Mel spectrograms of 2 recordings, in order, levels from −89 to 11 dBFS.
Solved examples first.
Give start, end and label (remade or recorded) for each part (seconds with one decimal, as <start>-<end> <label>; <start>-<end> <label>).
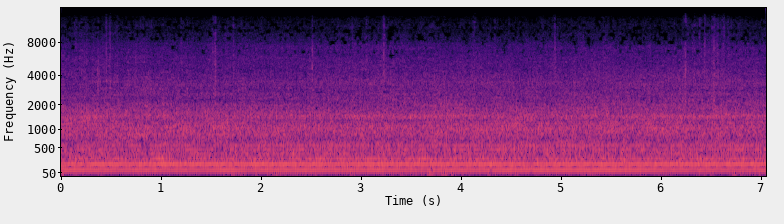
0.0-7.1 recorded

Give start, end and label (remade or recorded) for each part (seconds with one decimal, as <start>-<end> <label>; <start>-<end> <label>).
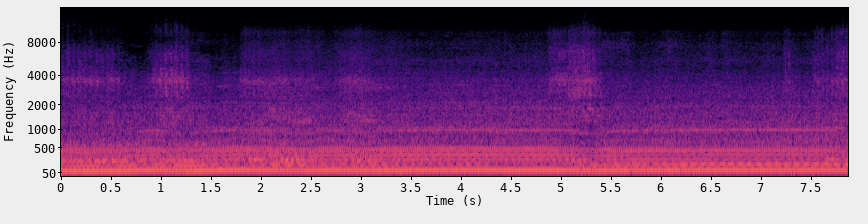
0.0-1.6 recorded; 1.6-3.4 remade; 3.4-7.9 recorded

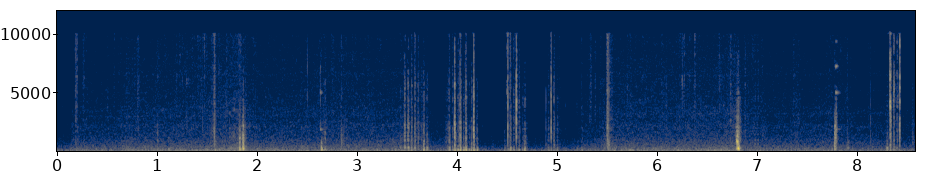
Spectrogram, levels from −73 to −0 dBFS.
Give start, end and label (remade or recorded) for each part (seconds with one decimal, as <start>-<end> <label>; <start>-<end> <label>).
0.0-8.6 recorded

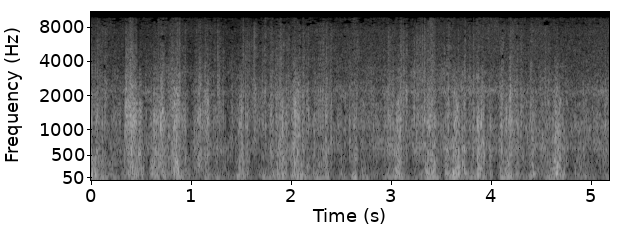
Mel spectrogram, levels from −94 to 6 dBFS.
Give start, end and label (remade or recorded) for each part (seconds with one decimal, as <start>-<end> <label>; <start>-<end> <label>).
0.0-5.2 recorded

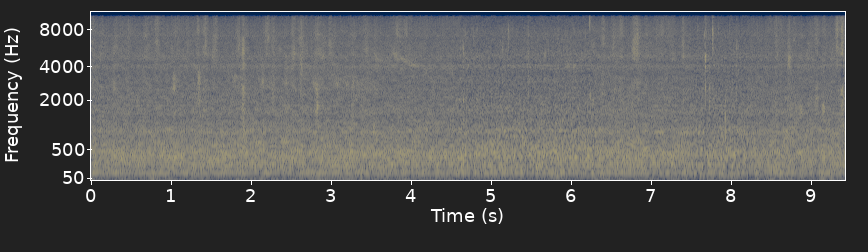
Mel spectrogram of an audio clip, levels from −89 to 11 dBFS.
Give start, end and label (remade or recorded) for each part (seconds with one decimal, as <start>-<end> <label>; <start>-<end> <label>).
0.0-4.6 remade; 4.6-6.3 recorded; 6.3-7.5 remade; 7.5-8.2 recorded; 8.2-9.4 remade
